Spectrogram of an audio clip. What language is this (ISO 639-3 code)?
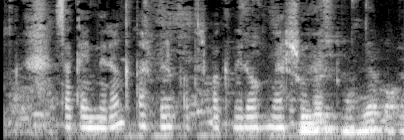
hye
